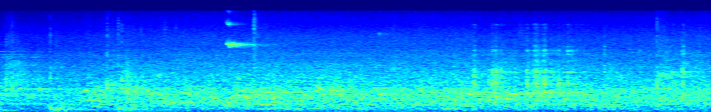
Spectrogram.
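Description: A basketball bounces on the court floor.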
